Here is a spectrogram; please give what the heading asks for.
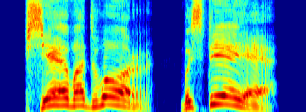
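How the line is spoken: Full-lunged yell. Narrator (Russian): Набрав в грудь побольше воздуха, Макс заорал на всю крепость

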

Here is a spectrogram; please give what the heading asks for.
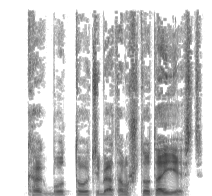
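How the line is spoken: Grumble. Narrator (Russian): проворчал

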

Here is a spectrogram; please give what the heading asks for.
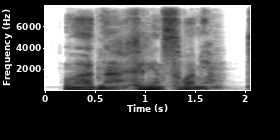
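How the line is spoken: Grudging, through gritted teeth. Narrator (Russian): сквозь зубы процедил Иван

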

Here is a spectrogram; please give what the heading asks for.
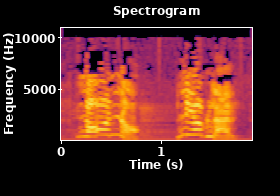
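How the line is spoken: Squealing refusal. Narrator (Spanish): chilló el segundo cerdito

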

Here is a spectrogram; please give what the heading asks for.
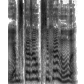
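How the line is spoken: Chuckling. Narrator (Russian): хохотнул

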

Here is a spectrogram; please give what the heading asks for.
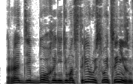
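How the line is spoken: Agitated outcry. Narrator (Russian): вскричал Мотя, взволнованно

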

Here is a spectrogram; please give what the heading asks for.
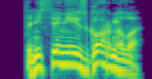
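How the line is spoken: Shouted. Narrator (Russian): крикнул

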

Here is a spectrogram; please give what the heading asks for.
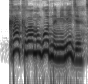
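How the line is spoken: Agreeing. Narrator (Russian): согласился Родрик

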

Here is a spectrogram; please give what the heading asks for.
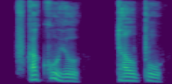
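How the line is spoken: Weary question. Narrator (Russian): устало спросил Ариста

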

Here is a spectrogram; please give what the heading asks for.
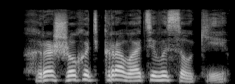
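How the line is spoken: Grumbling. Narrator (Russian): бурчал

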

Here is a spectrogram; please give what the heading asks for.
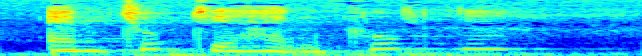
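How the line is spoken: Soft, near whisper. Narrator (Vietnamese): Đông nói nhỏ như thì thầm

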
